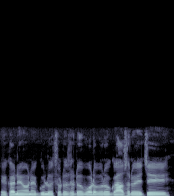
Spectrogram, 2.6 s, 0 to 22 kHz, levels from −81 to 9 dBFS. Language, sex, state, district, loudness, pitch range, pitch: Bengali, male, West Bengal, Alipurduar, -16 LUFS, 125-130 Hz, 130 Hz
